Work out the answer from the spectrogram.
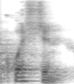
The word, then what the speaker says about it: question: If you ever have a question, remember the word question has a T-I-O-N after S. So T-I-O-N is pronounced chun with the chicken sound.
